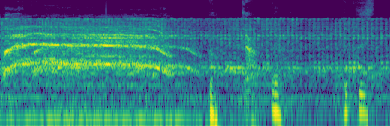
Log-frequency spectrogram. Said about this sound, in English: It's kind of creepy. It's kind of creepy. It's kind of okay. Wheel, can you stop screaming?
